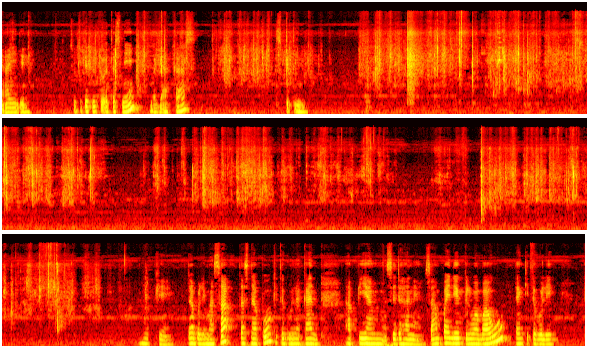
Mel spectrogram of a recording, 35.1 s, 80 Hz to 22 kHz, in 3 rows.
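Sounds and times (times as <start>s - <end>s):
leaves rustling and crinkling: 1.4s - 19.6s, 20.3s - 26.4s.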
